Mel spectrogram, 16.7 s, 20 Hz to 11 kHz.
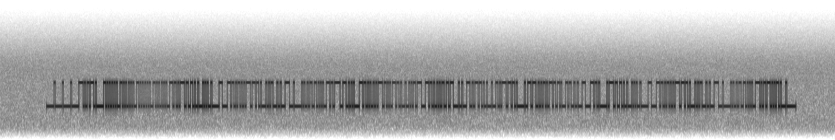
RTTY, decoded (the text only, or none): RYRYRYRY EI6M DE KB9FIY TNX FER QSO JIM, 73 AND GL. EI6M DE KB9FIY SK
